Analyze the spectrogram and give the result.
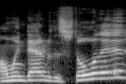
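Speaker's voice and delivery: put-on Australian accent. Attempting an Australian accent after saying he can't: put-on Australian accent. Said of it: "there you go".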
